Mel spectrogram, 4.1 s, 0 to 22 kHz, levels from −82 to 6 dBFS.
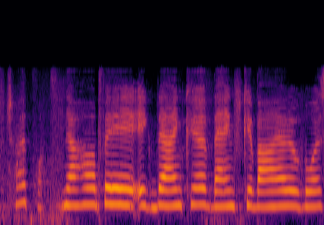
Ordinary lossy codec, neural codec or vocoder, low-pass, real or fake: none; codec, 16 kHz, 0.5 kbps, X-Codec, HuBERT features, trained on LibriSpeech; 7.2 kHz; fake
